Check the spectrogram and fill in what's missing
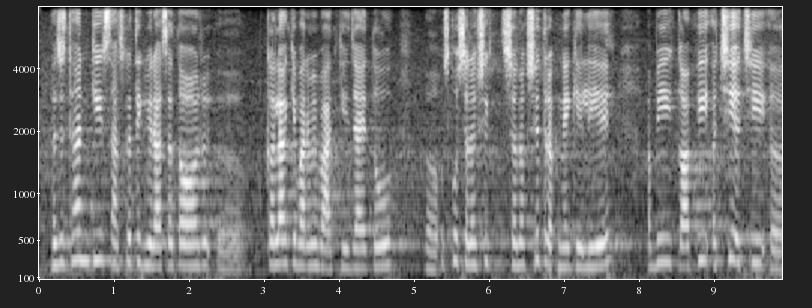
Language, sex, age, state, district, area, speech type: Hindi, female, 18-30, Rajasthan, Jodhpur, urban, spontaneous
